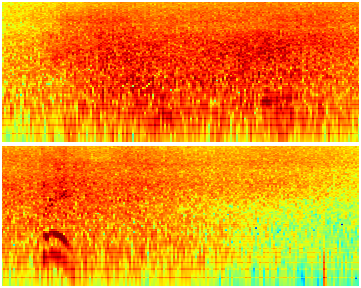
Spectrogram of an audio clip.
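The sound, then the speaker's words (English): Ocean waves break on shore in a steady, rushing roar that swells over the first few seconds and slowly eases off, while a voice speaks a few short words over the surf. “Greta the puffling flaps hard, and she glides out past the breakers into calmer waters, where we see her land and float and start to swim away.”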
